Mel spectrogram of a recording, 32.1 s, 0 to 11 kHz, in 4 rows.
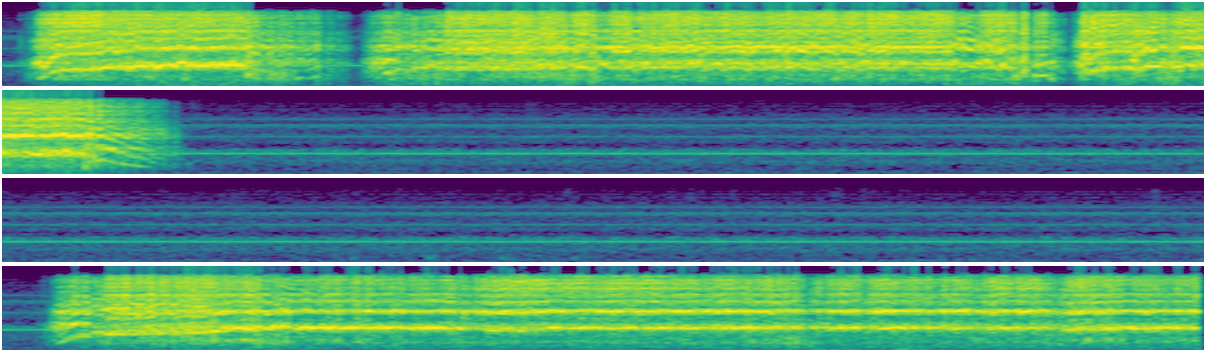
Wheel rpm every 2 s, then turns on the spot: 120, 120, 210, 150, 90, 0, 0, 0, 0, 0, 0, 0, 110, 230, 230, 230.
none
